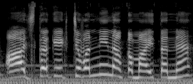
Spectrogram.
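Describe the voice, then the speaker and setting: A woman's voice: very high voice, normal speed, pushed and bright, faint music behind. A woman with a Haryanvi accent playing a scolding, domineering middle-aged mother-in-law in an audio drama. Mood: scornful, angry.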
